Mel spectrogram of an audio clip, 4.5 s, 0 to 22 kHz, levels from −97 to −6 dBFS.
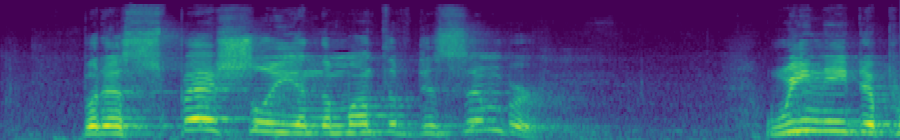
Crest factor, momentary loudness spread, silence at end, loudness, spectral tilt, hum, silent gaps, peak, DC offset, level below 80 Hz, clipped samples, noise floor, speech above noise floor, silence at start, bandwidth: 18 dB; 12 LU; 0 s; -24 LUFS; -3 dB/octave; none; none; -6 dBFS; under 0.1%; -62 dBFS; under 0.1%; -60 dBFS; 37 dB; 0.4 s; 17.5 kHz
